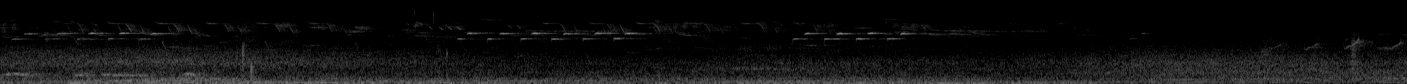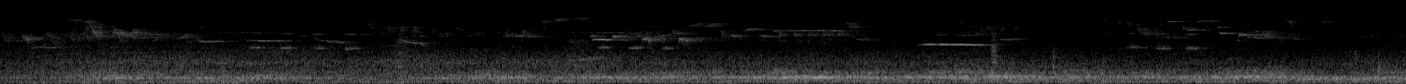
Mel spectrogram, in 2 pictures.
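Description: Small songbirds chirping and singing in short repeated phrases over a steady background of outdoor noise. About halfway through, a low steady drone joins in and stays.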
